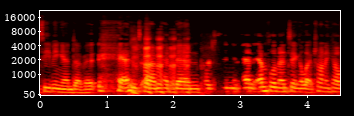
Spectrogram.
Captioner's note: laughing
